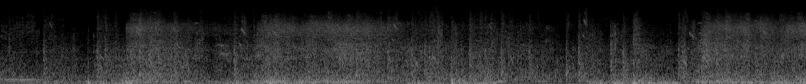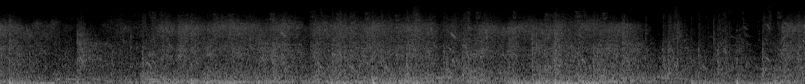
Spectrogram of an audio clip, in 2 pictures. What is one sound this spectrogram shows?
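Crackling energy blasts and rushing noise rumble on and on.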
